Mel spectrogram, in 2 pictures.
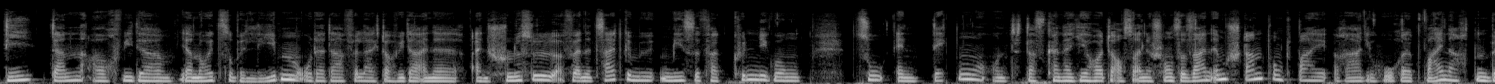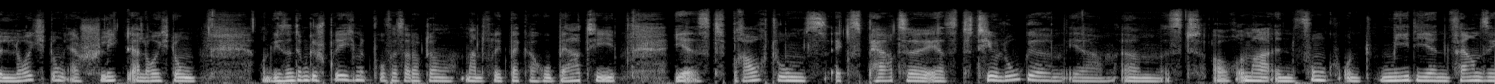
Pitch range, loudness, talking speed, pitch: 160-185 Hz, -22 LUFS, 140 wpm, 170 Hz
